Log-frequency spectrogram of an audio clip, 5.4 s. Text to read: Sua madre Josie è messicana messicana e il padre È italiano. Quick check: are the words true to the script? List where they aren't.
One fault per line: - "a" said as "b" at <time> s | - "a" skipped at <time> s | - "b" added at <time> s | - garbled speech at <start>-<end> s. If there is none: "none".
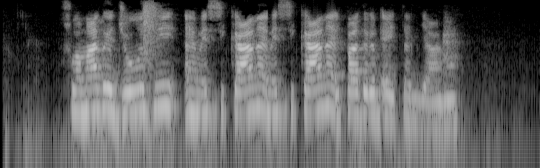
none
